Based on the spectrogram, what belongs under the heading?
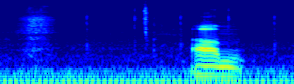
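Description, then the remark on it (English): A steady, low road rumble fills the whole stretch, like driving in traffic, with a few faint clicks and a brief voice rising over it near the end. “What is up with this traffic?”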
